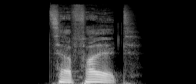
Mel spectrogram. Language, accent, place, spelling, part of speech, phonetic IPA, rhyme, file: German, Germany, Berlin, zerfallt, verb, [t͡sɛɐ̯ˈfalt], -alt, De-zerfallt.ogg
- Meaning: inflection of zerfallen: 1. second-person plural present 2. plural imperative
